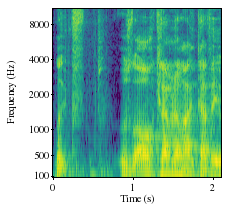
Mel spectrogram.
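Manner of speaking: ordinary talk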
